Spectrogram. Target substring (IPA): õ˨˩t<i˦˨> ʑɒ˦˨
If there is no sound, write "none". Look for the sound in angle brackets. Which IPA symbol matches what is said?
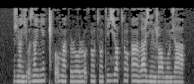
i˦˨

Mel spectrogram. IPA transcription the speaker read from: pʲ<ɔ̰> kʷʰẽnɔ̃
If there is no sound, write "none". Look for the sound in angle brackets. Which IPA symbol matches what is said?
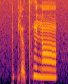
ɔ̰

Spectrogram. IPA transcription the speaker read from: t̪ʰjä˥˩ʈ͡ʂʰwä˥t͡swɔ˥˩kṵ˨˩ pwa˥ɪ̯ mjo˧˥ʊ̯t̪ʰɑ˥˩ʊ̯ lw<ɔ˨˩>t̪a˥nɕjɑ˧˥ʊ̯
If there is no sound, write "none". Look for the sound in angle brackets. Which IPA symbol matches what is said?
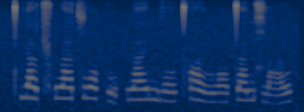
ɔ˧˥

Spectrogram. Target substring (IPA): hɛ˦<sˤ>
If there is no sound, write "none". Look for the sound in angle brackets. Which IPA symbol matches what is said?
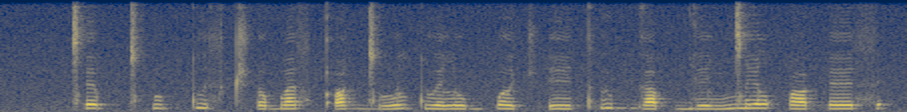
s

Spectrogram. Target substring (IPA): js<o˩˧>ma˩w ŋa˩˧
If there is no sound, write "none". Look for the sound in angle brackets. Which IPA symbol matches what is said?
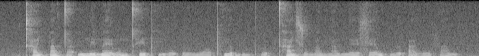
o˩˧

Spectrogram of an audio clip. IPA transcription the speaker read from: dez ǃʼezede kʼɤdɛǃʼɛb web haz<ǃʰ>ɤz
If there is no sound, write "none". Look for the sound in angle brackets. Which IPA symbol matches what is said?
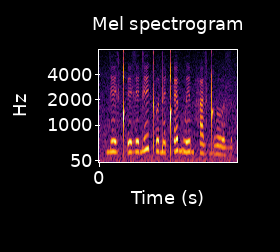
ɡ͡ǃ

